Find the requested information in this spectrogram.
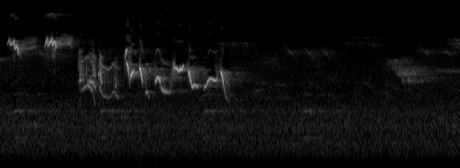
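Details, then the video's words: European robin song: a rapid string of high, tinkling, scratchy notes, about two dozen in under two seconds, followed by a softer, fading high phrase over a quiet background. "European Robin · Erithacus rubecula singing"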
